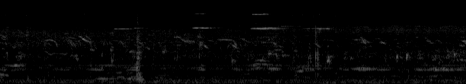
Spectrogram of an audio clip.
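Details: Laying hens giving soft arched clucks and chirps, several birds overlapping at a low level. Occasional sharp knocks and thin high whistles are heard in the background.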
